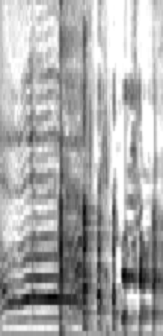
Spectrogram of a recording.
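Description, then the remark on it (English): A cat lets out a long, loud, drawn-out meow that breaks into several wavering yowls, insistent, over a steady low hum, as it wakes its owner in the morning. “know, every morning it wakes me up with the loudest meow.”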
